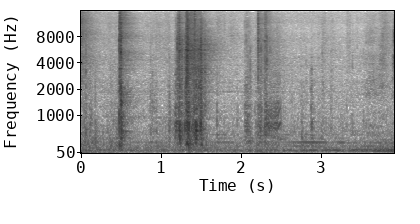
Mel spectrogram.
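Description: A motorcycle seat scrapes and thumps as it is lifted off.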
